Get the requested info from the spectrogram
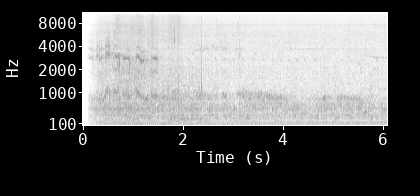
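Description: Birds calling in the bush: a quick cluster of short, high chirping calls in the first second and a half, then fewer calls over a steady background din of wildlife.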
